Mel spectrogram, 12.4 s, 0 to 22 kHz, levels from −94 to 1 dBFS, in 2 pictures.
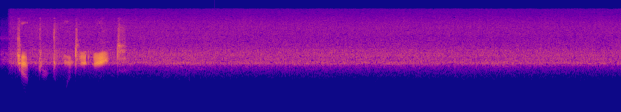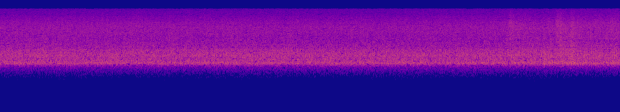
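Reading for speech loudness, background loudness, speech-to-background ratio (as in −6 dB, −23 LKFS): −23.0 LKFS, −37.0 LKFS, 14.0 dB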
